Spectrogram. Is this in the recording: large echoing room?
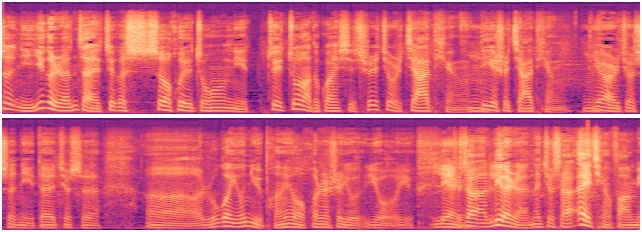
no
